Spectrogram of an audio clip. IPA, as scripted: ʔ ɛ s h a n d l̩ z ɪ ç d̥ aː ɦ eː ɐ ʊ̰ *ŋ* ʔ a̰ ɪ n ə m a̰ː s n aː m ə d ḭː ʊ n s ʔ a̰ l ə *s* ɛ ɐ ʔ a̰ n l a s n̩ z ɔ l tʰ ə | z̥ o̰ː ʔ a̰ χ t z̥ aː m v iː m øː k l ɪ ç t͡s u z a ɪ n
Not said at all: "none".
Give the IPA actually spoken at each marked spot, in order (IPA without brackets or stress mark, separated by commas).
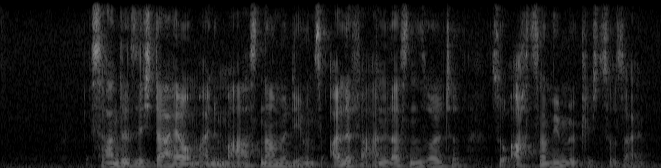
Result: m, f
